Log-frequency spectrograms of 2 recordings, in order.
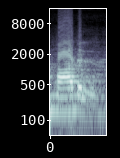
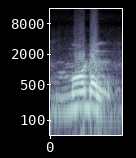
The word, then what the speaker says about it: modal: We should not pronounce it modal or model. This is called modal.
